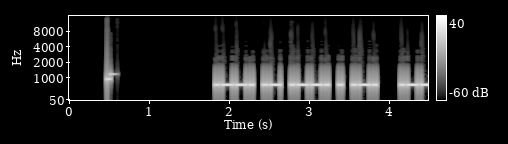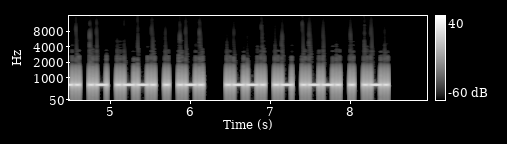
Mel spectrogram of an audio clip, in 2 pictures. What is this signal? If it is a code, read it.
Morse code, heard as a keyed tone, about 28 wpm, 700 Hz. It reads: PAPER PAPER PAPER
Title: Top 300 Words Repeated 28wpm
